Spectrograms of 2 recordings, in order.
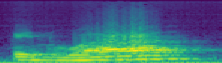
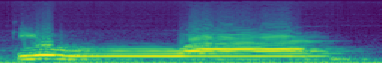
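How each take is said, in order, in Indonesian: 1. Bunyi n jelas dibunyikan sebelum w. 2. Bunyi n dihilangkan sebelum w. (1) "dibaca jelas nunnya" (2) "jangan dibaca kiwan"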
